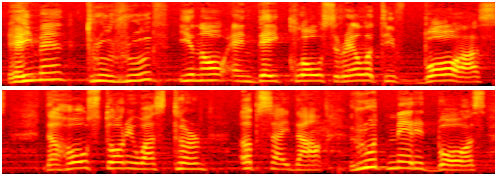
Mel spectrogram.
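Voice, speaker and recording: A man with a Bulgarian accent preaching a sermon, earnest and halting, with many fillers and restarts. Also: sits high. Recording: long reverb, faint ambient noise.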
